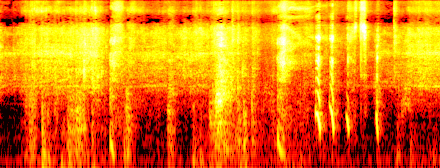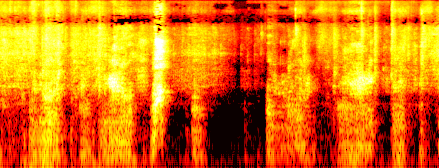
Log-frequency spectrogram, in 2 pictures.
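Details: Baron, an eight-week-old Boxer puppy, reacts to the lights, sounds and movement of the Ollie interactive robotic toy with scattered short, sharp barks and yaps through the clip, with rustling and household noise between bursts.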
